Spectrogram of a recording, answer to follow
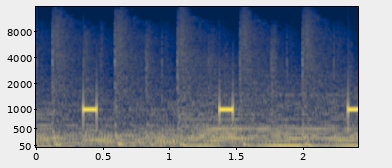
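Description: Workout interval timer counting down the last seconds of an exercise interval: two short electronic beeps about a second apart, over background music with a steady beat.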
